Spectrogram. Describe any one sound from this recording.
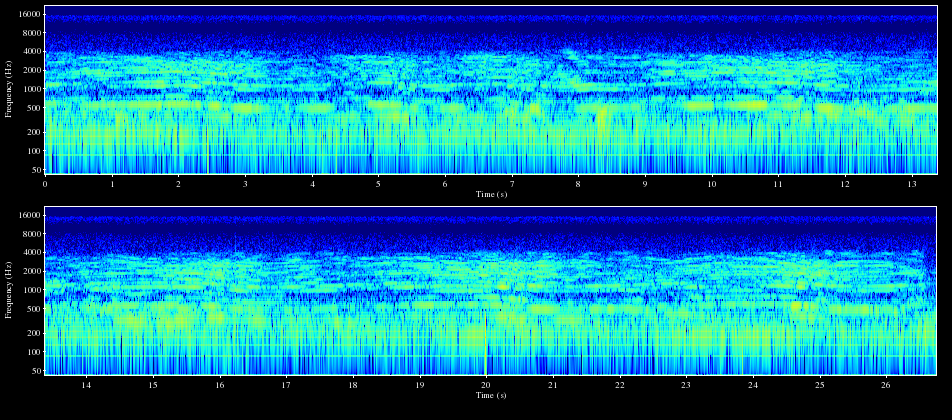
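A small model plane engine buzzes loudly, its pitch rising and falling.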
